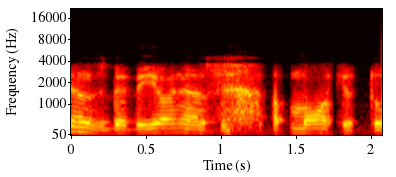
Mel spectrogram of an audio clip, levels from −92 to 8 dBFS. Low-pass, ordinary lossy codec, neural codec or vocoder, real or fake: 7.2 kHz; MP3, 64 kbps; none; real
